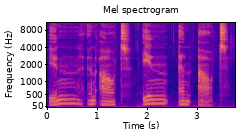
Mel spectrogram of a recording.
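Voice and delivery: very slow, drawn-out in and out; slow breathing cue. Shown as a demonstration. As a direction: pace the breaths slowly. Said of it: "pacing tidal breaths".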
